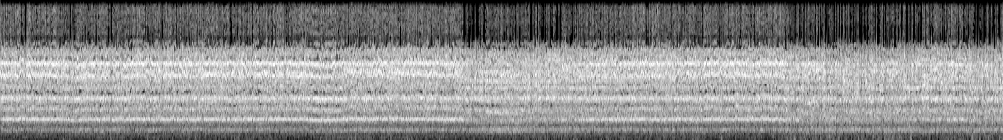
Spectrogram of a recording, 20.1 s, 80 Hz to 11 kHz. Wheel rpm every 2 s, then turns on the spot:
230, 230, 230, 230, 230, 220, 230, 230, 210, 220.
none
